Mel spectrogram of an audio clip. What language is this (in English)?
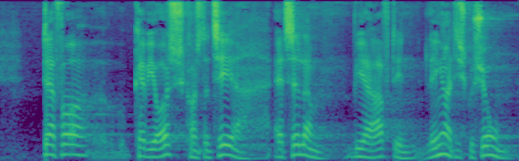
Danish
